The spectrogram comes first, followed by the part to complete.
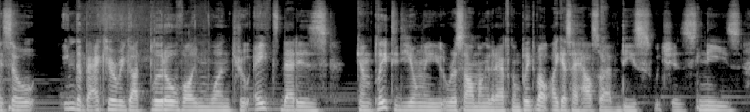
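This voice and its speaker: A young man from Portugal whose native language is Portuguese, casually showing his manga shelves in a relaxed, rambling way with frequent ums and restarts. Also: mid-range voice. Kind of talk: casual collection tour vlog.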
